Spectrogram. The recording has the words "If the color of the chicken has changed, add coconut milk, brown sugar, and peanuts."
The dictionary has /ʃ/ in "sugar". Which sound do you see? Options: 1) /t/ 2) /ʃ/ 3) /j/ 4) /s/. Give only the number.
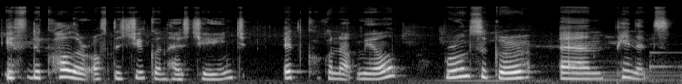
4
